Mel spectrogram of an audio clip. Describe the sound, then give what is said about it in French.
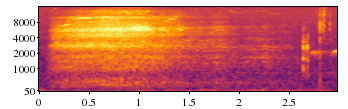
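A deep breath drawn in through the nose during a guided breathing exercise. It is a single soft, breathy hiss that swells and then fades within about a second and a half, with no talk. “Je vous invite maintenant à prendre une grande inspiration par le nez.”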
